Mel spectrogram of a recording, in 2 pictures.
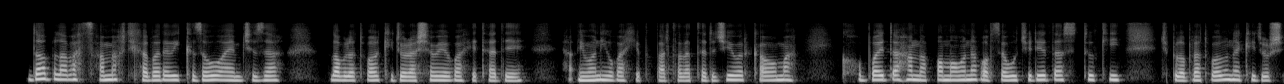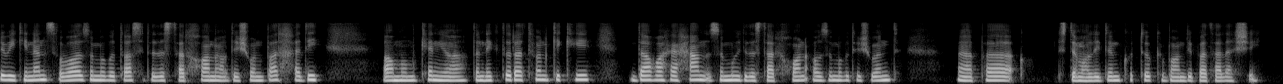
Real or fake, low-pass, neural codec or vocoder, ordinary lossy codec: fake; 7.2 kHz; codec, 16 kHz, 0.3 kbps, FocalCodec; none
